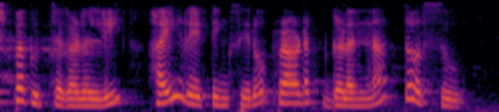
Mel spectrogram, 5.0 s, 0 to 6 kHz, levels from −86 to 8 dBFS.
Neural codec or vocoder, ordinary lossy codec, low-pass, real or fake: none; AAC, 32 kbps; 5.4 kHz; real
